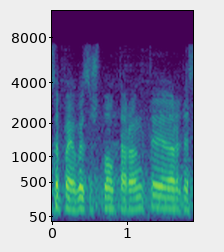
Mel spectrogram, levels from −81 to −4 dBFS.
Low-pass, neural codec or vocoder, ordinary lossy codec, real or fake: 7.2 kHz; none; AAC, 32 kbps; real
